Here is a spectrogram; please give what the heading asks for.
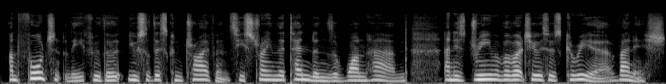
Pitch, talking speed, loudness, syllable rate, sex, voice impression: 190 Hz, 200 wpm, -18 LUFS, 6.5 syllables/s, female, feminine, adult-like, slightly cool, calm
